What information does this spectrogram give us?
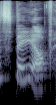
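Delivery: high, giggly STAY UP for "step"; laughing self-mockery. Host copying her own slip, giggling mock "stay up". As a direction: laugh through a mangled "stay-up". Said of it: "Is that what I said?".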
